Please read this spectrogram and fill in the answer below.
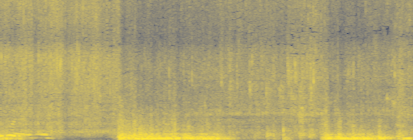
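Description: Battered pieces of shark meat deep-frying in a pot of hot oil: a steady crackling sizzle. Two loud low rumbles come over it, one about a second in and one past the three-second mark.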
